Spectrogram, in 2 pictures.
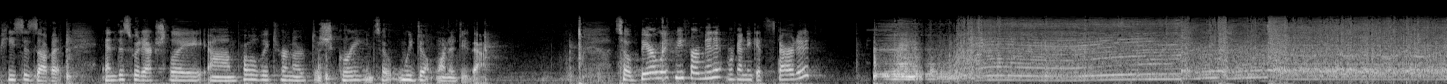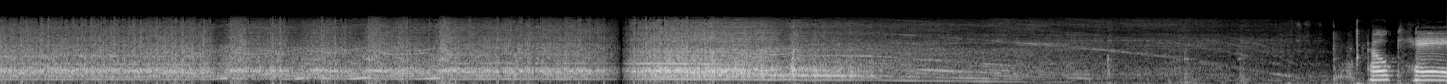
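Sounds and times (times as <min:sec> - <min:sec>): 
speech: 0:00.1 - 0:05.0, 0:06.2 - 0:08.3, 0:28.2 - 0:28.9
blender puréeing ingredients into a creamy mix: 0:08.7 - 0:27.8.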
